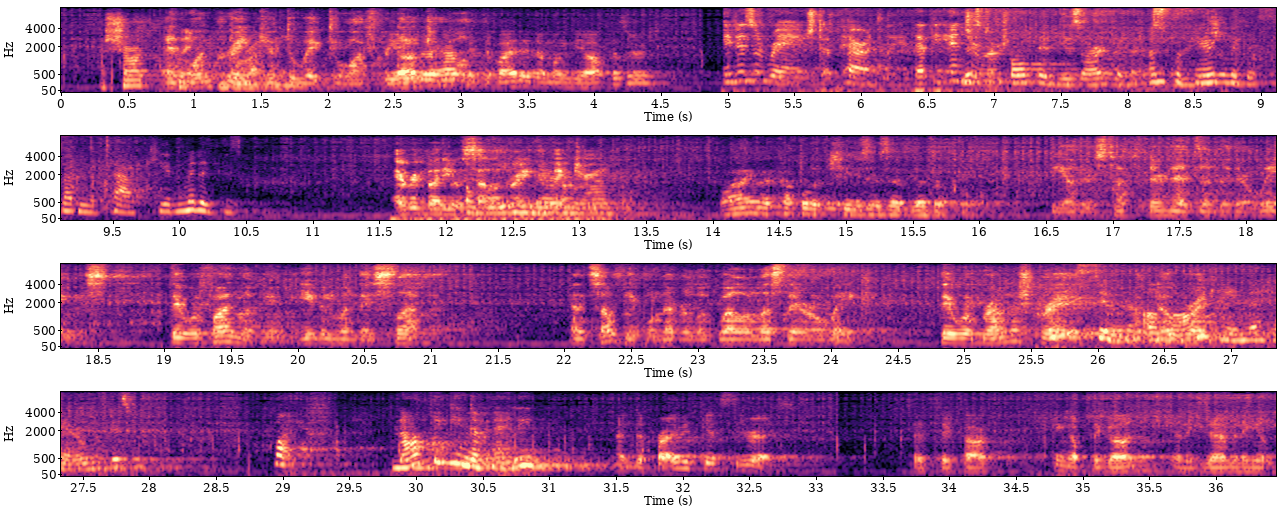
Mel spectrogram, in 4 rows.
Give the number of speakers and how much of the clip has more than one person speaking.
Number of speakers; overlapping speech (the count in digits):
9, about 16%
